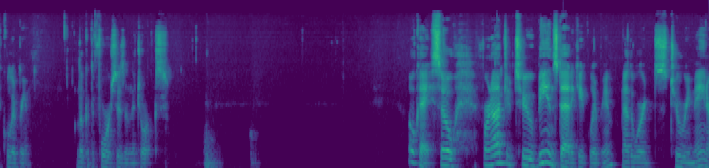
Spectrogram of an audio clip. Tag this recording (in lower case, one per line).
speech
